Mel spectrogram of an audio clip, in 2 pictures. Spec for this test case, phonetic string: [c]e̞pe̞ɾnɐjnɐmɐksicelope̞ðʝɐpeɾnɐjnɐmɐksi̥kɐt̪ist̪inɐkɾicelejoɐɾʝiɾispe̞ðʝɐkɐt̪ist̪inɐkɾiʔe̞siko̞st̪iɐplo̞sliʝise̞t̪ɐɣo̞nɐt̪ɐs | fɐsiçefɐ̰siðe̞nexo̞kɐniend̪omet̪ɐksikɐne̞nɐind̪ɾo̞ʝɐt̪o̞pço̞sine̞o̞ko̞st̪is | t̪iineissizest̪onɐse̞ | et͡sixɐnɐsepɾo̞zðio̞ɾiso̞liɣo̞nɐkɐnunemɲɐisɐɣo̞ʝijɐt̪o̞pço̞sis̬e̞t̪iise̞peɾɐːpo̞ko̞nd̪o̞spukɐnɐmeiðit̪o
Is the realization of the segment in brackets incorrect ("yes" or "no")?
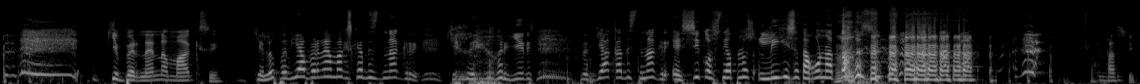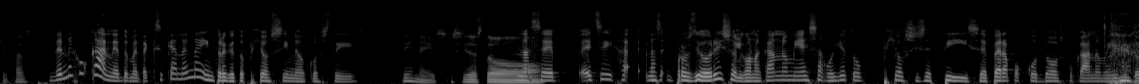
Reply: no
